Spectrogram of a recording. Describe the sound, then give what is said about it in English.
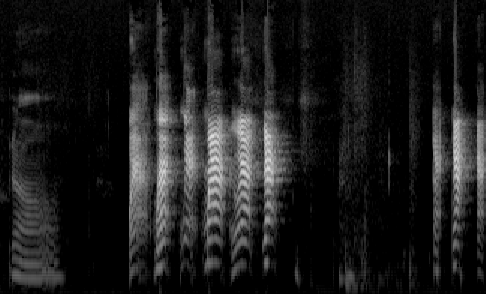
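Quacking, duck-like synthesizer notes play in a keyboard solo, a bouncy run of about five nasal bursts, then a quieter stretch and two more quacks at the end, loud and up front. “no one likes … Mad Duck keyboard solo”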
